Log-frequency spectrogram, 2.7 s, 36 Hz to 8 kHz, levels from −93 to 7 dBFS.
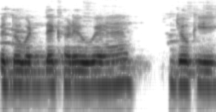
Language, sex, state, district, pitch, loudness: Hindi, male, Bihar, Gopalganj, 135 Hz, -15 LUFS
